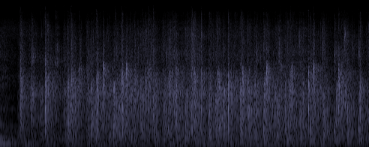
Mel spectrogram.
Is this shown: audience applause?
yes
